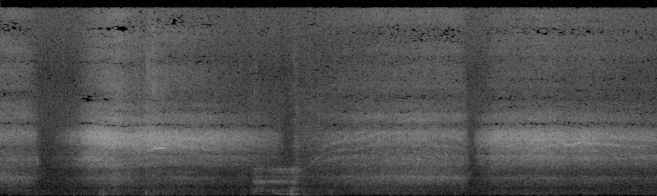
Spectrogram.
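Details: Ridgeback dog snoring while fast asleep with eyes open: slow, hissing breaths with a faint whistle, a few seconds apart.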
